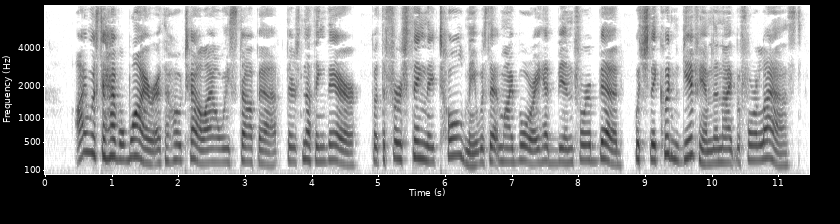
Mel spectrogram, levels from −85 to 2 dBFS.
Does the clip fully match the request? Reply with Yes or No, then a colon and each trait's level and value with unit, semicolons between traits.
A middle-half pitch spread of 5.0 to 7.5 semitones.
No: average, 3.4 semitones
